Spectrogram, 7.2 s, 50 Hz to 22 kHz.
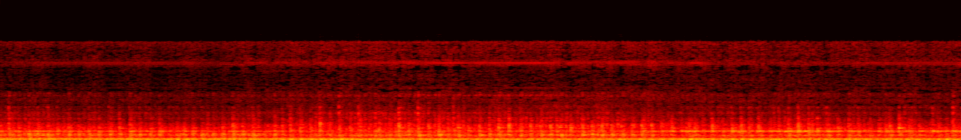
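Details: Vehicle (E26) after 6997 km in eight months: steady idle with an uneven tapping of about three per second over the engine note; abnormal engine noise, cause undetermined.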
